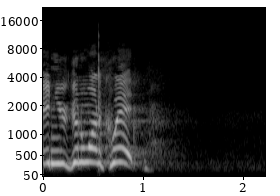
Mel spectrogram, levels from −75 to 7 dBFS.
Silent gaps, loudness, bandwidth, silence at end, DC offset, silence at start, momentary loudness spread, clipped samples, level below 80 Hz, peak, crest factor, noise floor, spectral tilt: none; -20 LUFS; 12 kHz; 1.15 s; under 0.1%; 0 s; 9 LU; under 0.1%; -86 dBFS; -8 dBFS; 16 dB; -63 dBFS; -4 dB/octave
